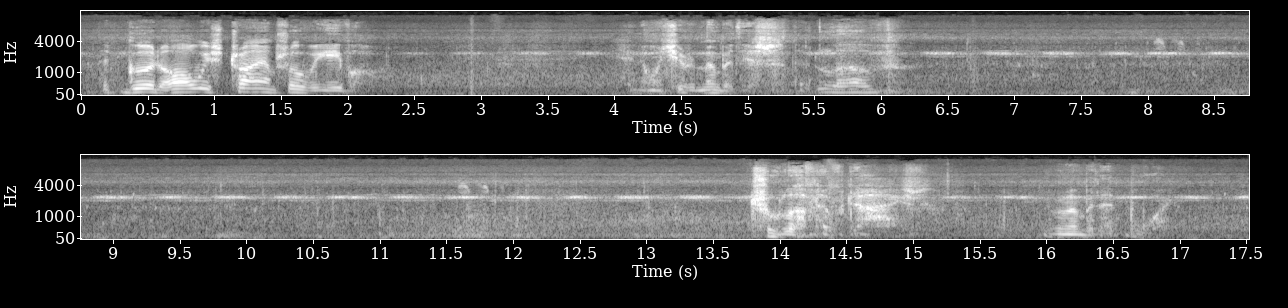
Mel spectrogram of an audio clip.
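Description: An elderly man speaks slowly and earnestly, close by, with pauses between his words.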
